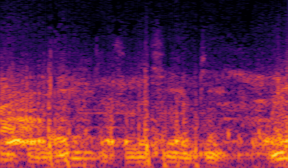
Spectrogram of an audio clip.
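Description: Speech: a voice talking in Burmese, continuing without a pause.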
